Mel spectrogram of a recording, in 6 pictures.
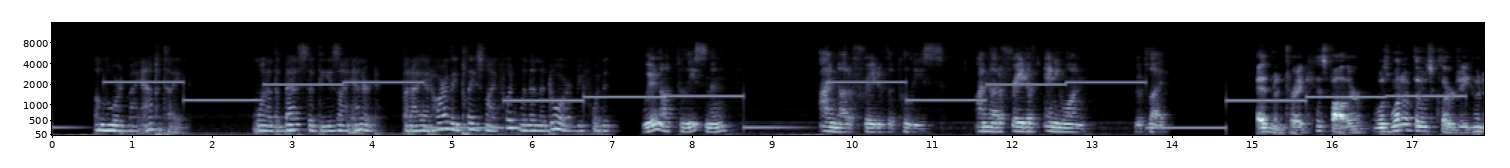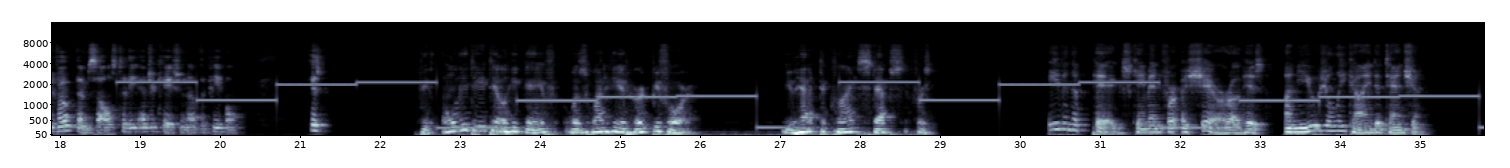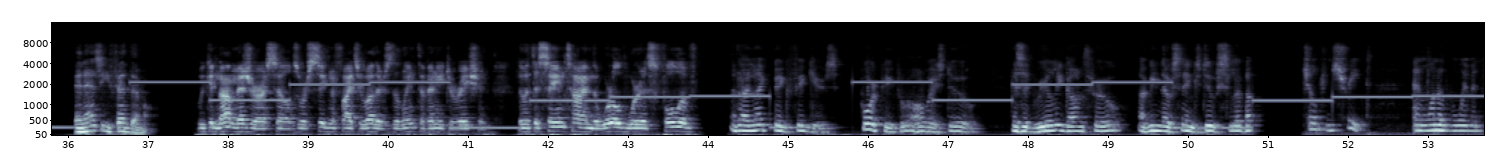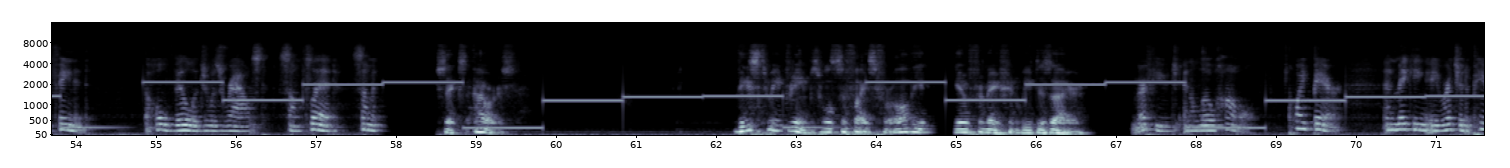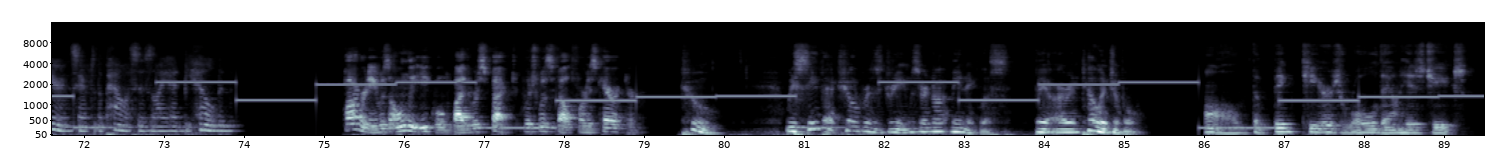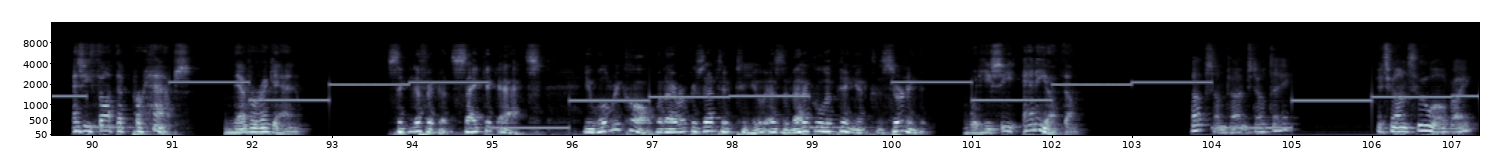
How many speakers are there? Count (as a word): seven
